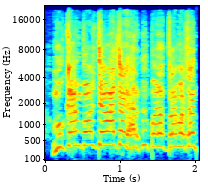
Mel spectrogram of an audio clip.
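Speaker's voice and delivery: high-pitched, loud, crazed yelling.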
